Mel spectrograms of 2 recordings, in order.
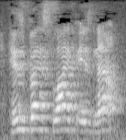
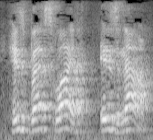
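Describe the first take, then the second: First: Said in the usual way. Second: "His best life is now" said slowly, each word weighed, stress on "life"; slow it down and lean on "life"; slow emphatic repeat. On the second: Shown as a demonstration.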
